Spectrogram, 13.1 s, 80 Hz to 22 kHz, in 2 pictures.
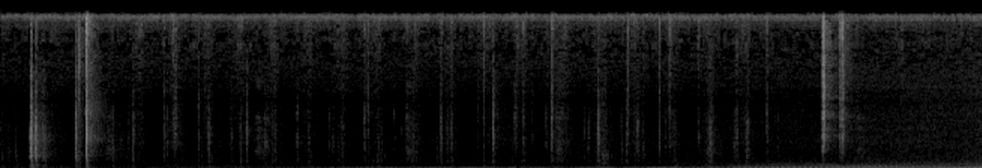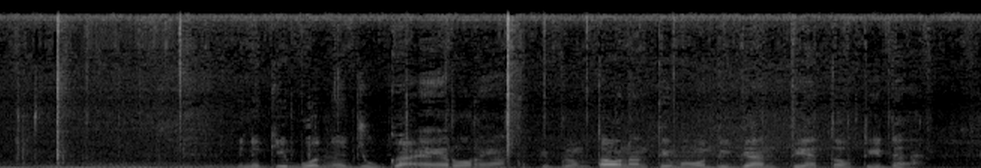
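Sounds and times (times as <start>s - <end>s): low hum: 3.0s - 13.0s.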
